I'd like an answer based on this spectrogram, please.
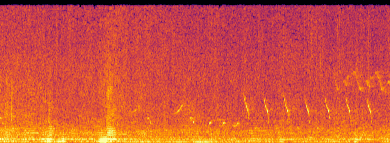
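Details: Soft, even hum from honey bees housed in an old trash can, quieter and steady, with thin high chirping of birds in the background.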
